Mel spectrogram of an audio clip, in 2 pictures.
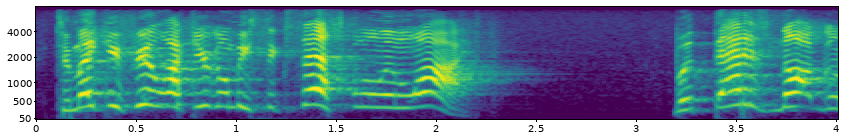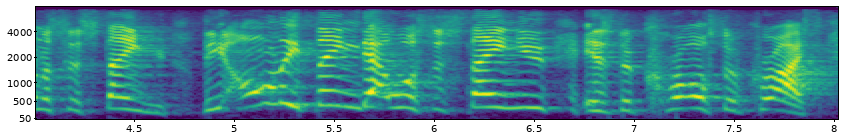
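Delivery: loud, high, impassioned preaching; full-force preaching. Acted. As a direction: preach it out to the whole congregation.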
